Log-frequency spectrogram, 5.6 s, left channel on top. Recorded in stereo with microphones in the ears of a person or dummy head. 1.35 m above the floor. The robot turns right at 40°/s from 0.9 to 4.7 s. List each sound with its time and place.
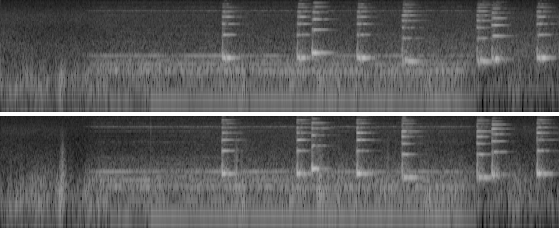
2.2 s a ringtone: 55° right (ahead or behind), 3.5 m; by 5.6 s 25° right (ahead or behind), 3.5 m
